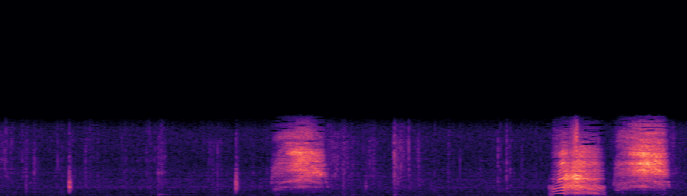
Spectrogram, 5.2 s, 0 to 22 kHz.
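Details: Eurasian eagle-owl, Eifel, 3 May 2014: a few soft ticks, then one long airy hiss and a pair of loud back-to-back hisses near the end.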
